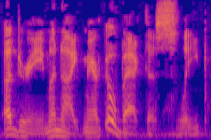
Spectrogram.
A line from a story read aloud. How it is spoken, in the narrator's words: said Father Stone irritably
